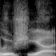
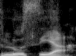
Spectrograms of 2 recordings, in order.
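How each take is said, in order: First: The middle consonant is a ch sound. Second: The middle consonant is an s sound. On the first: The speaker calls it wrong. "It's not Lucia" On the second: The speaker calls it right. "It's with a S sound in the middle"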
